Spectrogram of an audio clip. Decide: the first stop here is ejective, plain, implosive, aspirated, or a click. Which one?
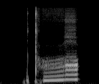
aspirated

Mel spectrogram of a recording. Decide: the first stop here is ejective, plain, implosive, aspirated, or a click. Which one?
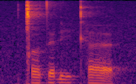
click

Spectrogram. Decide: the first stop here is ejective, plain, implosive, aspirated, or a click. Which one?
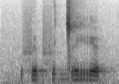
plain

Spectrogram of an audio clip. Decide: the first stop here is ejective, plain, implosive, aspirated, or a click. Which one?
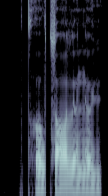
aspirated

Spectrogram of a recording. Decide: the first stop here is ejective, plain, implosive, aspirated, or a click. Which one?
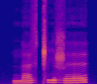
click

